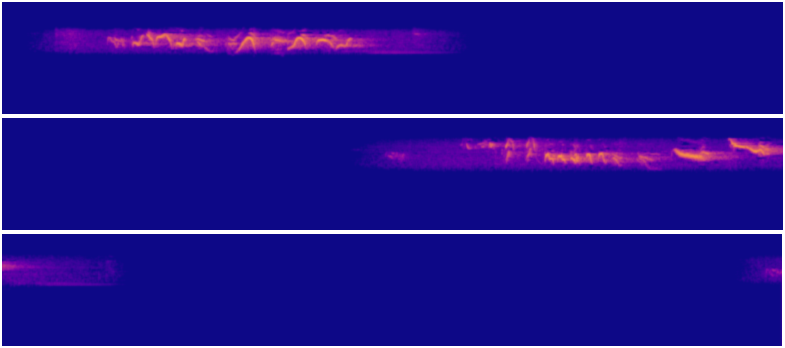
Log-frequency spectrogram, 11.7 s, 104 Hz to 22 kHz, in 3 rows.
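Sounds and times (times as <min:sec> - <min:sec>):
European robin singing: 0:00.4 - 0:02.2, 0:05.8 - 0:08.1.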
